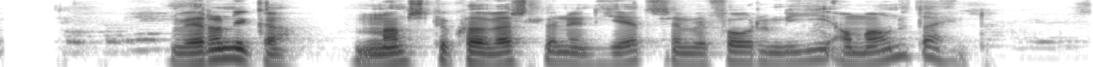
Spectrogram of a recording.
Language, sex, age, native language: Icelandic, male, 30-39, Icelandic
